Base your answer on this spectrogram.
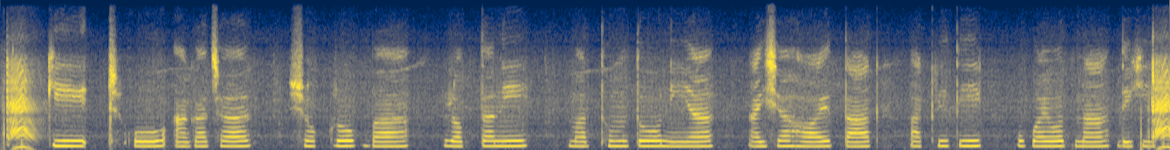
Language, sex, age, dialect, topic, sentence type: Bengali, female, 18-24, Rajbangshi, agriculture, statement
